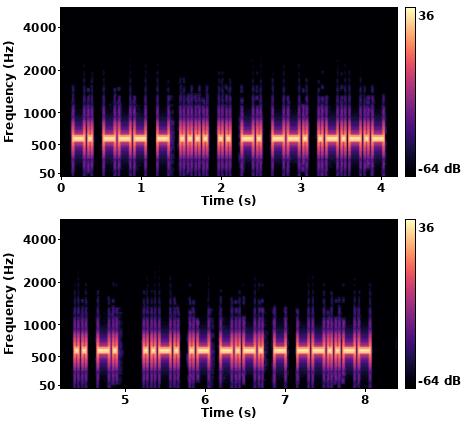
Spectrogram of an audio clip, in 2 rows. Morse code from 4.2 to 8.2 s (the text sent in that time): IN FACT,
